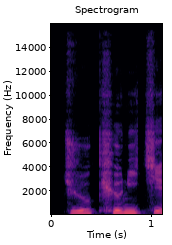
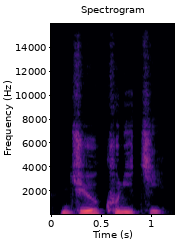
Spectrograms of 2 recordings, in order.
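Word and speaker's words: 十九日: 자, 일본은행은 19일, 우리 19일 읽을 때 주쿠라고 읽죠. 주큐니치 하면 좀 발음이 어렵기 때문에 주쿠니치. 마이너스 키니오 야메르.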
